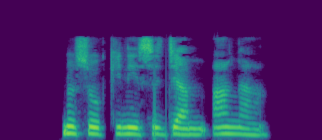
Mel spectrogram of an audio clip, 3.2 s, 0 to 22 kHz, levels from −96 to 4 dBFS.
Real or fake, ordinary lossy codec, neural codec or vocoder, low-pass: real; AAC, 48 kbps; none; 7.2 kHz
